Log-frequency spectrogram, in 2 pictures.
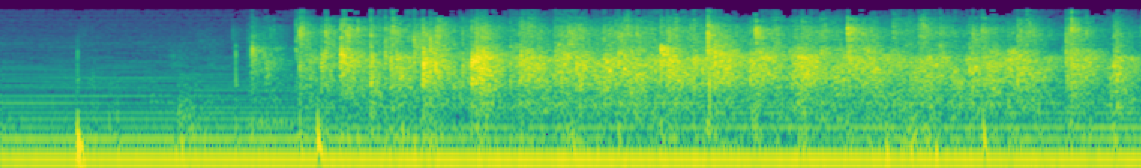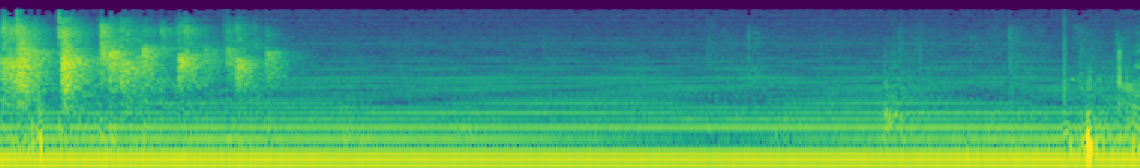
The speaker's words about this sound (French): Premièrement, c'est pas Dominique qu'on applaudit. C'est Jésus qui a fait le travail dans Dominique, qui peut faire la même chose dans votre vie et même plus.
